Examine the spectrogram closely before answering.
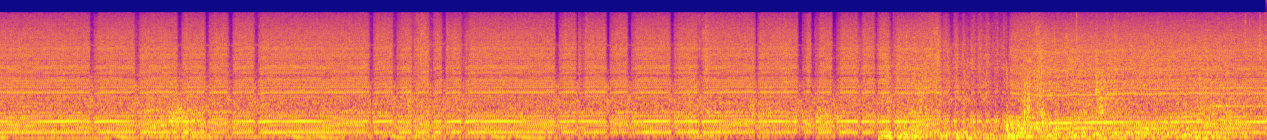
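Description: A high-revving engine roars steadily at speed.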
